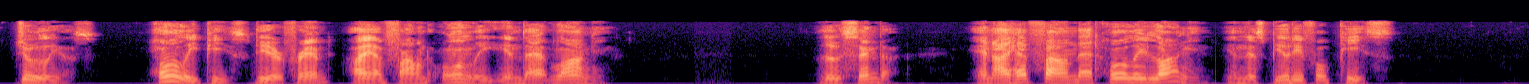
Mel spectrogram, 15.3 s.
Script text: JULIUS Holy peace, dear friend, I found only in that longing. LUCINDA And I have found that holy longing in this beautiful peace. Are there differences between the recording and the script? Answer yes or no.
yes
